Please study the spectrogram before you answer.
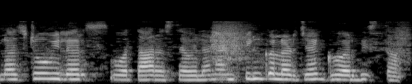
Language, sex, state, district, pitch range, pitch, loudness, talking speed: Konkani, female, Goa, North and South Goa, 215-235 Hz, 230 Hz, -17 LUFS, 175 wpm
